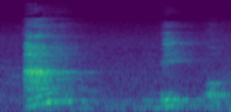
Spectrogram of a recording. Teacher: membalik nun sukun atau tanwin menjadi mim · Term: iklab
